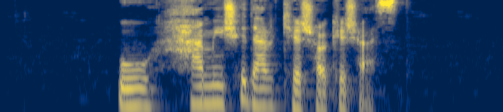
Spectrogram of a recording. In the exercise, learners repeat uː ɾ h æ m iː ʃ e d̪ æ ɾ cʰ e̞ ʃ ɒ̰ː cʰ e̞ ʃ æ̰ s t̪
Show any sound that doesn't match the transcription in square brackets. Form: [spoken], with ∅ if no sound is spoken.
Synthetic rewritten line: uː [∅] h æ m iː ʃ e d̪ æ ɾ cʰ e̞ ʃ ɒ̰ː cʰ e̞ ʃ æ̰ s t̪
